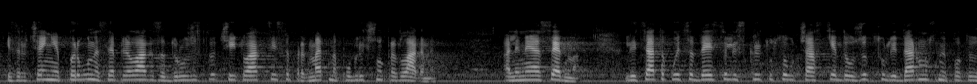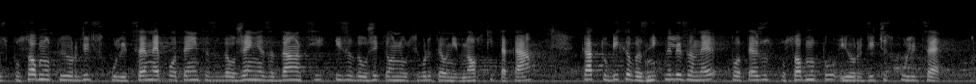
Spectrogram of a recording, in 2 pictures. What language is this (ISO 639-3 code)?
bul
